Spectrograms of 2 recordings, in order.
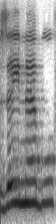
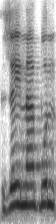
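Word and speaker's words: زينبُ: Nah, kita perhatikan nama-nama perempuan ini, baik di belakangnya tak marbutoh atau enggak, semuanya tidak ditanwinkan. Aminatu, Zainabu, Fatimatu. Kita enggak bilangnya Aminatun, enggak. Zainabun, enggak.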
